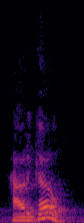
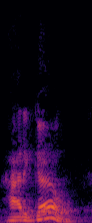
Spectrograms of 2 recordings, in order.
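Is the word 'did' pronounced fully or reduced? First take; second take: reduced; reduced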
